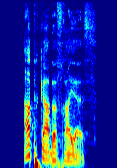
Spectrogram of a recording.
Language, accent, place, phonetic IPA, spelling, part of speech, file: German, Germany, Berlin, [ˈapɡaːbn̩fʁaɪ̯əs], abgabenfreies, adjective, De-abgabenfreies.ogg
- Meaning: strong/mixed nominative/accusative neuter singular of abgabenfrei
